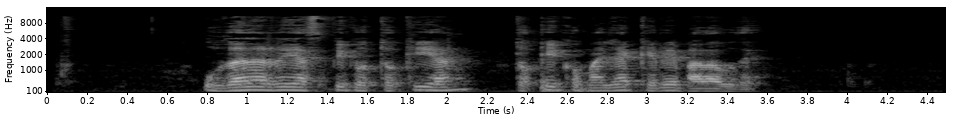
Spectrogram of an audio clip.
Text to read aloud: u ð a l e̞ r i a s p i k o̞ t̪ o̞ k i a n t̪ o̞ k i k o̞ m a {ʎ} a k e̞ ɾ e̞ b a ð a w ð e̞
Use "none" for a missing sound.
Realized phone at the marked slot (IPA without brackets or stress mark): ʎ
